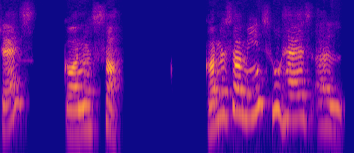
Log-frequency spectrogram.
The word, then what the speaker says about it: connoisseur: it is a french word it will be pronounced as cornusa konosa means who has a uh who has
